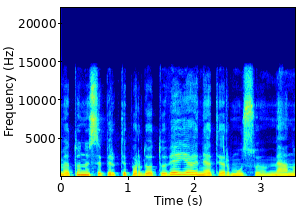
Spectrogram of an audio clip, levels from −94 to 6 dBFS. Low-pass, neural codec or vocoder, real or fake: 14.4 kHz; vocoder, 44.1 kHz, 128 mel bands every 512 samples, BigVGAN v2; fake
